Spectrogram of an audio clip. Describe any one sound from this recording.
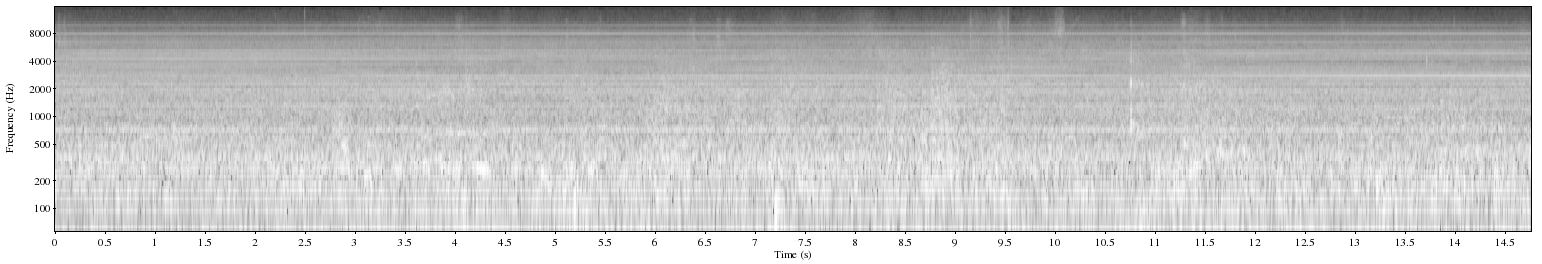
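A marching band holds a long, steady chord outdoors in a large open stadium.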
